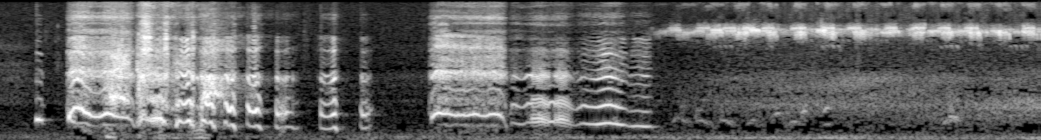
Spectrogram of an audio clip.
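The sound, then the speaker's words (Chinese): A woman next door sobs and wails in broken, wavering cries, with gasps between bursts. The crying then stops, and a steady high chirping of crickets carries on alone. “借问大哥啊，这隔壁是何人在哭啊？”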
